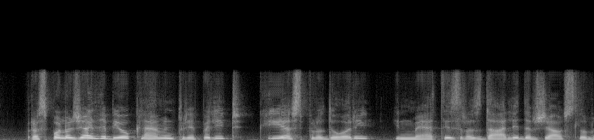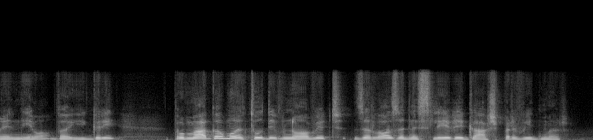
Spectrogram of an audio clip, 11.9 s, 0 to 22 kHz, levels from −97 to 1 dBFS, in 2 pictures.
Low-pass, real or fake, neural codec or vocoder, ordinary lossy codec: 10.8 kHz; fake; codec, 16 kHz in and 24 kHz out, 0.8 kbps, FocalCodec, streaming, 65536 codes; none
